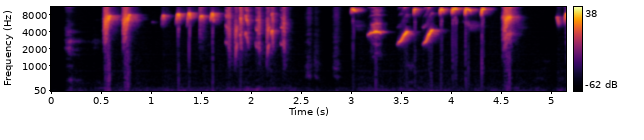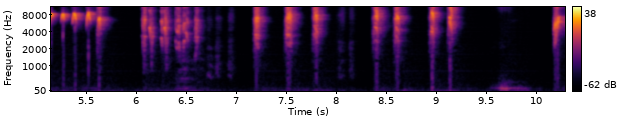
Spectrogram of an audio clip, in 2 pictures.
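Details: Van Hasselt's sunbird in speckled plumage, singing vigorously to stimulate another bird: rapid strings of high, sharp chips and short trills, then evenly spaced single chips toward the end.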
